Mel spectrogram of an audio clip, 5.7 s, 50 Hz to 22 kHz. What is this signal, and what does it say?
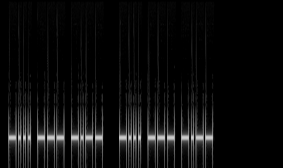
Morse code, heard as a keyed tone, about 25 wpm, 700 Hz. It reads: BOY BOY
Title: Top 200 Words Repeated 25wpm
